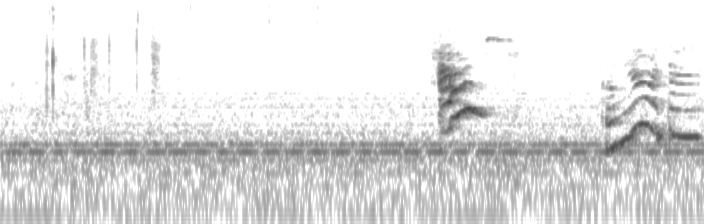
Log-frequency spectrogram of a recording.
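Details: Small Corgi having its tummy scratched indoors, giving two short whining yelps with rising then falling pitch, the first a fluttering slide at about four and a half seconds, the second a wavering whimper near six seconds; steady low hum underneath.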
